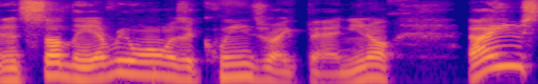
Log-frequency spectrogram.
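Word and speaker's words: Queensrÿche: And suddenly everybody Queens then all of a sudden people knew how to pronounce Queens Reich and they were straight as an arrow.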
